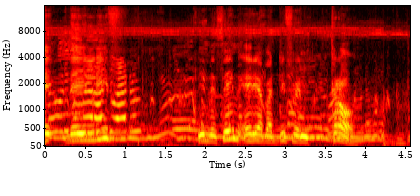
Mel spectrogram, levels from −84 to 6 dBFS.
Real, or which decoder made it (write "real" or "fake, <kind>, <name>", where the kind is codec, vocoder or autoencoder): real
